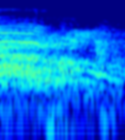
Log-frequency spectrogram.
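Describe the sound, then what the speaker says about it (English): A crowd cheers and whoops at a climbing competition finals, the roar loud and sustained throughout. "the crowd is so excited"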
